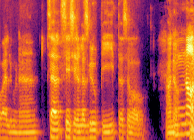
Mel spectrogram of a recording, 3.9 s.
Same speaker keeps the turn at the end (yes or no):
no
